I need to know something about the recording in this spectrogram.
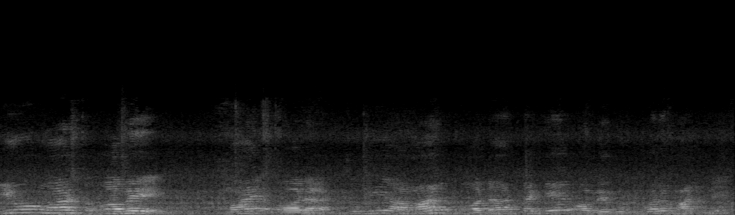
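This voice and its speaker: A man with a Bengali accent teaching an English grammar lesson. He asks the class questions, answers them himself, and reads English sentences out slowly. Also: very high-pitched. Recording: echoey room, far from mic, noisy.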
